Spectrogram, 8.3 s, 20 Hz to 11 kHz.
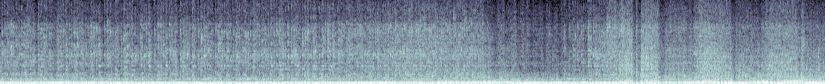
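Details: '67 GMC C10 with newly swapped 400HP small-block Chevy 350 with a little cam, first test run: deep even V8 burble with clean throttle blips rising and falling, no misses or knocks; healthy.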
